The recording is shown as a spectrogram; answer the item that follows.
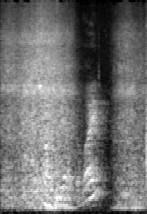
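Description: Heavy steel-based grinding attachment scraping and sliding across a workbench top as it is picked up, a loud scraping noise that dies away after about a second and a half.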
